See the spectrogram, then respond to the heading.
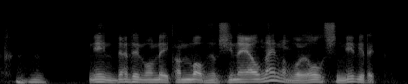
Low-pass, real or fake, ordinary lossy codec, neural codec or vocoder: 7.2 kHz; fake; none; codec, 16 kHz, 0.5 kbps, FreqCodec, larger model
